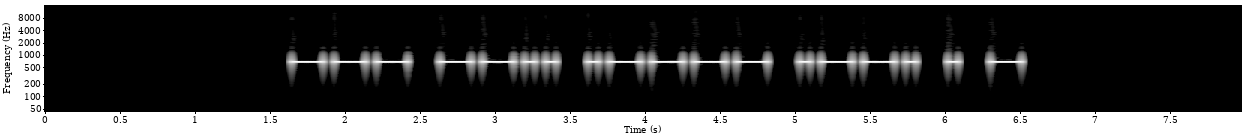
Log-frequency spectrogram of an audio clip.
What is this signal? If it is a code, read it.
Morse code, heard as a keyed tone, about 17 wpm, 700 Hz. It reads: OZ1PET
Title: DXCC-100 Call Signs - 6 Characters - 17wpm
